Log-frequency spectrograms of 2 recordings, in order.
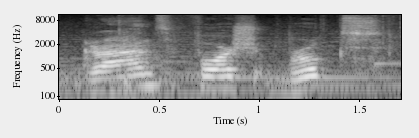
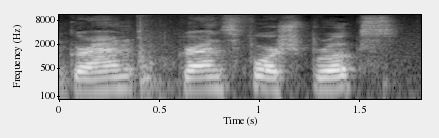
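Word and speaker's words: Gränsfors Bruk: And I'll say it the Swedish way, I think. It's Grand Forst Brooks.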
